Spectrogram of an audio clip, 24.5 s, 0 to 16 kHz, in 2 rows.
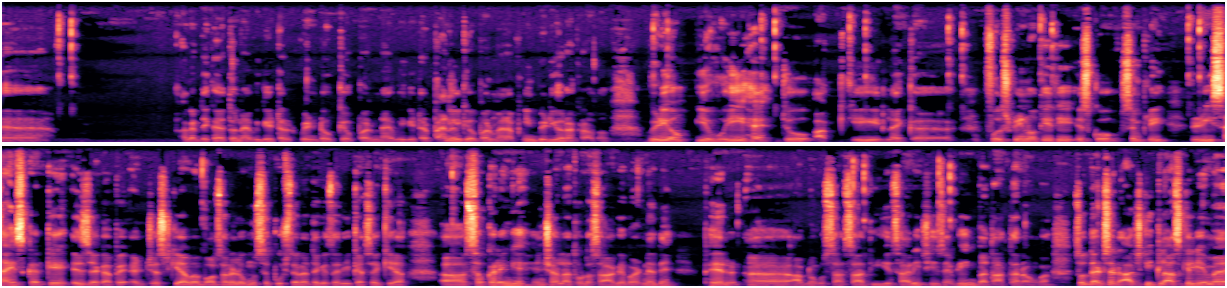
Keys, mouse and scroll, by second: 0.6 click, 6.5 click, 14.2-19.0 drag, 20.8 click.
